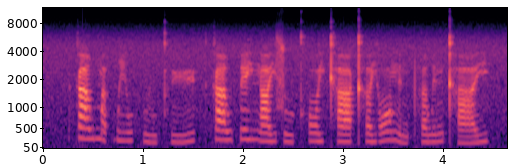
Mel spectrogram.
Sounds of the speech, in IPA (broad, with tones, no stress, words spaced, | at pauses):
kaː˥wmɐ˨˥p̚wiː˨˧w kʷiː˨˩wkʰyː˨˥ | kaː˥wpe˥j ŋaː˨jsuː˨˩kʰɔː˨jkʰaː˨ kʰɐ˧jɔː˥n̪ɪ˨˩ŋ pʰɐ˧wɪ˥ŋ kʰaː˨˥j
